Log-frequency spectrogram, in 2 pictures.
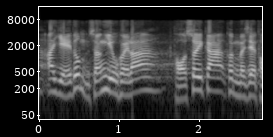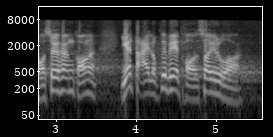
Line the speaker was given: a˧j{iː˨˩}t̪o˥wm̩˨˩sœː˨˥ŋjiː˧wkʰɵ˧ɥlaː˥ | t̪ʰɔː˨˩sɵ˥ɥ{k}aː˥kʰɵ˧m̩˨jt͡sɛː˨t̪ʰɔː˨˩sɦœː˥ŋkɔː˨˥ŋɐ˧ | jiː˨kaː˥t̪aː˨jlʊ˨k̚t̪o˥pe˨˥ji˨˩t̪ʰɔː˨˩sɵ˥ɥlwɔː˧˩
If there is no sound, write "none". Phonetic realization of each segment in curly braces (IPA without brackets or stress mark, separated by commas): ɛː˨˩, k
